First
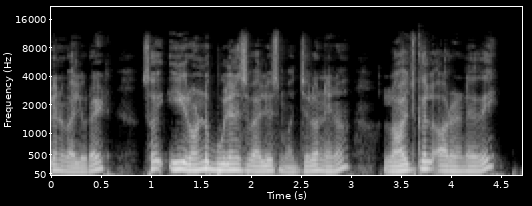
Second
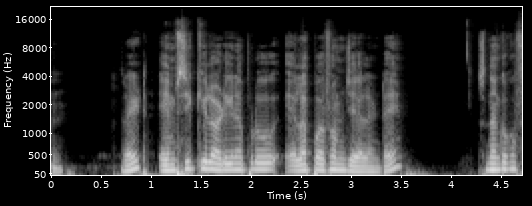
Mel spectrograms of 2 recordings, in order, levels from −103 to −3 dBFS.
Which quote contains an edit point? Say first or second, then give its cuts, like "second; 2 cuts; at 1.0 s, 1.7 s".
second; 1 cut; at 1.0 s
